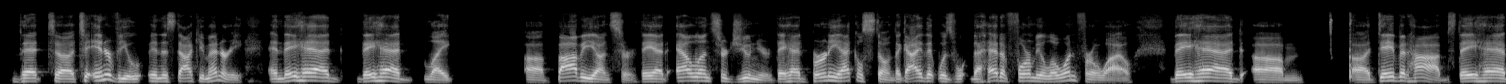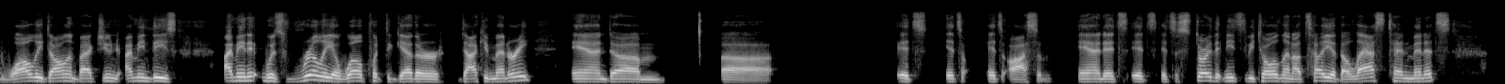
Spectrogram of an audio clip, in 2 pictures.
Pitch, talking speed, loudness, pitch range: 145 Hz, 175 wpm, -18 LUFS, 130-160 Hz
